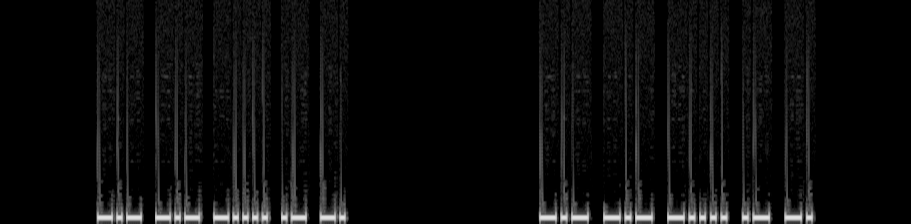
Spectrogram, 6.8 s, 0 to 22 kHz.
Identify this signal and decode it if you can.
Morse code, heard as a keyed tone, about 29 wpm, 700 Hz. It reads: KK6AN KK6AN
